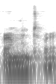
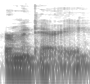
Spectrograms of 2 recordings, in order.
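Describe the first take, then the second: First: The ending sounds like 'ory'. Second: The ending sounds like 'airy'.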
